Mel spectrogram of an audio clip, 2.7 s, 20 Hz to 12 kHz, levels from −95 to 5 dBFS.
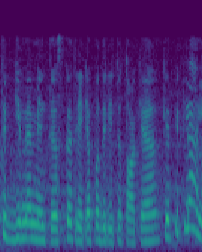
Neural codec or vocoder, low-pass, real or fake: none; 7.2 kHz; real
